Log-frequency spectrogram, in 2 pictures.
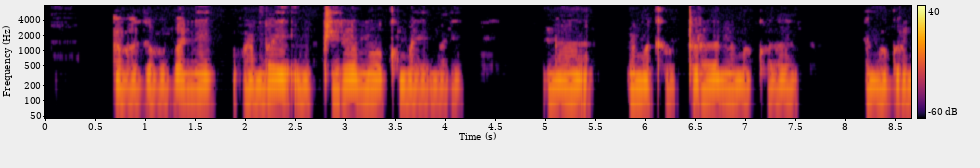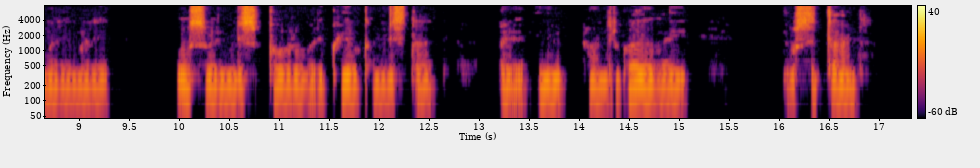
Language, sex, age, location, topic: Kinyarwanda, male, 18-24, Kigali, health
